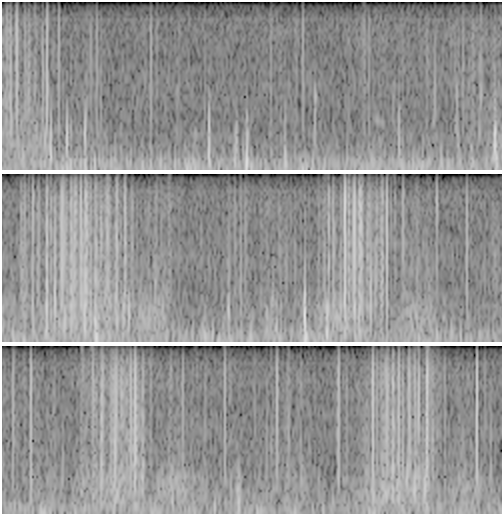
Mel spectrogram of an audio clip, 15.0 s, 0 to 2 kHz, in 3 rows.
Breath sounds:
Inhalation: 5.16-6.29 s, 8.13-8.96 s, 10.75-11.53 s, 13.64-14.42 s
Exhalation: 6.34-6.80 s, 8.94-9.70 s, 11.50-12.64 s
Crackles: 5.16-6.29 s, 8.13-8.96 s, 10.75-11.53 s, 13.64-14.42 s

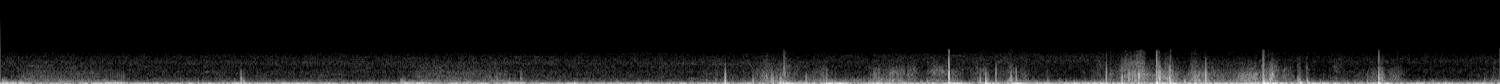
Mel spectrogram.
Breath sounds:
Inhalation: 0.00-1.26 s, 3.96-5.22 s

